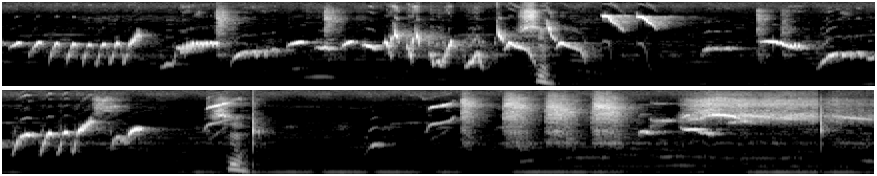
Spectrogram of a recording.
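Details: Captive white-rumped shama (murai batu) at a bird farm, in a routine free-flight exercise regime to build stamina, delivering a rich, varied song of whistled notes, quick ladder-like trills, sharp downward slurs and scratchy bursts, with a faint low hum behind.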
